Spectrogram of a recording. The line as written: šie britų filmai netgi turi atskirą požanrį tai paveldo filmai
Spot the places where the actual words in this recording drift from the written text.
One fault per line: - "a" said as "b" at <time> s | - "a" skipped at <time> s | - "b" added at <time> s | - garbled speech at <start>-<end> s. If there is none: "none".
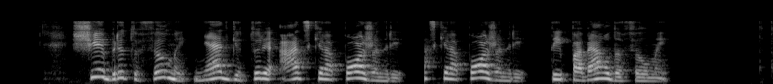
- "atskirą požanrį" added at 4.3 s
